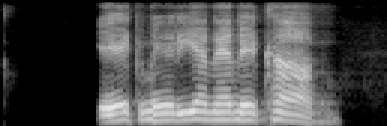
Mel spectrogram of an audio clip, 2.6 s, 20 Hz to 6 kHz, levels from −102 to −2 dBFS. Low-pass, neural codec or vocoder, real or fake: 5.4 kHz; codec, 24 kHz, 1 kbps, SNAC; fake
